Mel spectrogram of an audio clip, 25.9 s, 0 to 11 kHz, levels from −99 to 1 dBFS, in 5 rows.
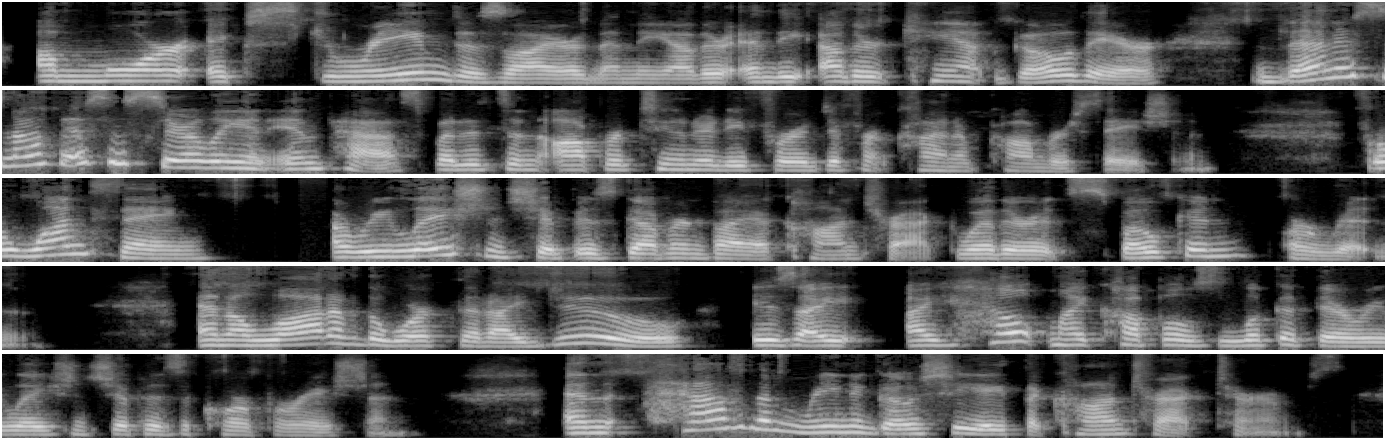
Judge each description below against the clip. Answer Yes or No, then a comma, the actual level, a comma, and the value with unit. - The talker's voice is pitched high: Yes, high, 200 Hz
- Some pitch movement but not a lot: No, wide, 6.3 semitones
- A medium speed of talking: Yes, average, 170 wpm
